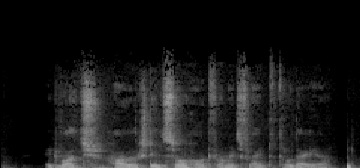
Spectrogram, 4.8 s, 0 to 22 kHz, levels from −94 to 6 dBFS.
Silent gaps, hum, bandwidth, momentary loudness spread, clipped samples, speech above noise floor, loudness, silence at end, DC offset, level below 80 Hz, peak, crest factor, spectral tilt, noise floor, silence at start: none; none; 15.5 kHz; 12 LU; under 0.1%; 35 dB; -36 LUFS; 0.05 s; under 0.1%; -72 dBFS; -14 dBFS; 22 dB; -4 dB/octave; -71 dBFS; 0.65 s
